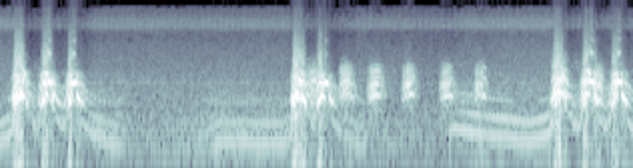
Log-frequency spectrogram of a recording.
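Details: Night barking by Groenendael Belgian Shepherd dogs in open fields: quick runs of three to seven loud, rasping barks, broken by brief quiet spells, with low echoes ringing after each run.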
